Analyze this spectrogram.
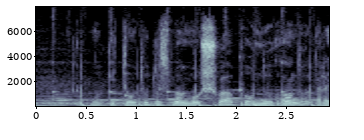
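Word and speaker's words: Montgesoye: Donc nous allons quitter tout doucement Montchoix. Ça s'écrit Montjezoy, donc c'est une drôle de prononciation. Donc jusqu'à maintenant c'est encore assez plat, la circulation est encore assez facile. Donc, nous quittons tout doucement Montchoix pour nous rendre dans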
